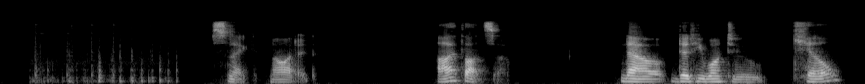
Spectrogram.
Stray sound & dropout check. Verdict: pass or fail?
fail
